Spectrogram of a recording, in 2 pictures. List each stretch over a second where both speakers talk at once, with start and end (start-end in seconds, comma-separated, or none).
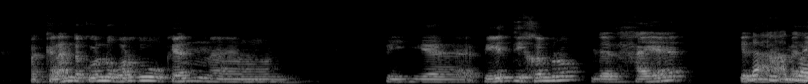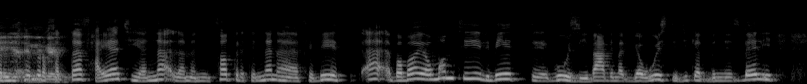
7.4-8.8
